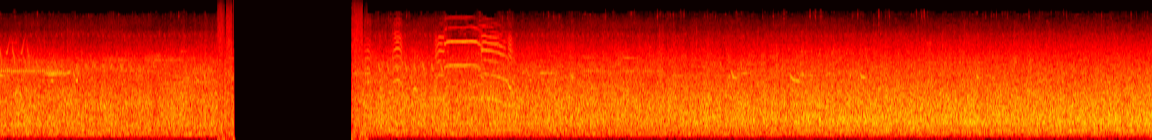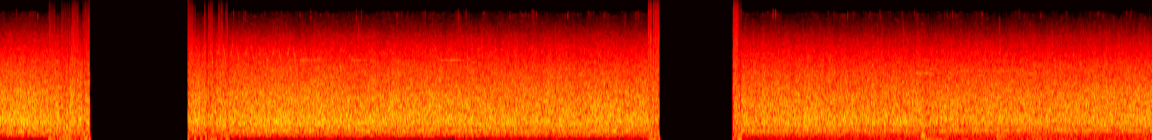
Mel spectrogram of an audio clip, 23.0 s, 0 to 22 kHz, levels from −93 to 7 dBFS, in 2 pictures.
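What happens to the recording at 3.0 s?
The sound drops out, with crackle at the edges of the gap and faint hiss in between. This is an intermittent contact from 2.18 to 3.68 s: a loose cable or plug opens for about 1.18 s, breaking the signal path.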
